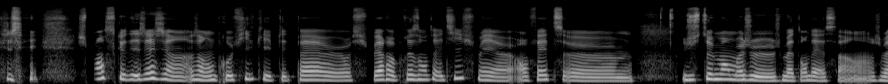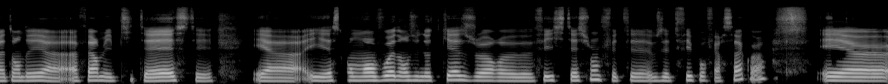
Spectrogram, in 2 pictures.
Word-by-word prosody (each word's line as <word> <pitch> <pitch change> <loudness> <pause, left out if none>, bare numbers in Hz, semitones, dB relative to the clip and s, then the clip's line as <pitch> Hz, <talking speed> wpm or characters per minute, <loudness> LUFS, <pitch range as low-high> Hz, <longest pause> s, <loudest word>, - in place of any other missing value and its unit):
j'ai 230 -4 -1 0.4
je - - -5
pense 270 +3 +1
que 250 - +1
déjà 230 +5 +3
j'ai 245 -4 +1
un 185 -1 -1
j'ai 215 - +2
un 205 +1 +2
profil 205 +5 -2
qui 260 -5 -5
est 195 - -1
peut-être 185 -1 -8
pas, 205 -1 +3 0.2
heu, - - -5
super 210 +2 0
représentatif, 220 +5 -2
mais 195 -3 0
heu, 170 -1 -3
en 185 - -3
fait 215 +3 -1
hem, 160 -3 -2 0.5
justement 230 +3 +3
moi 210 -1 +2
je 180 -5 +3
je 180 - -5
m'attendais 185 +1 0
à 170 - -2
ça 165 - -4
hein. 85 - -5
Je 185 - -6
m'attendais 175 +1 +1
à 155 -3 +1
à 170 - 0
faire 185 +2 +2
mes 175 -2 -1
petits 170 - -10
tests 175 +2 +3
et 160 +1 -5 0.4
et 165 - 0
à 160 -1 +1
et 175 -1 +1
à - - +3
ce - - -3
qu'on 185 0 -1
m'envoie 185 +2 +5
dans 190 -1 +2
une 190 -1 0
autre 180 -1 -2
case 205 -2 +2
genre, 180 -1 +1
heu: 165 -1 0
«Félicitations, 185 +2 -1
vous 215 - -1
faites, 175 0 -8
heu, 170 -1 -1
vous 170 +1 -5
êtes 170 0 -4
fait 195 - -1
pour 185 -1 -6
faire 155 -1 -7
ça» 215 +2 0
quoi 265 - -4 0.5
et 180 -1 +4
heu 170 -1 +4
185 Hz, 220 wpm, -25 LUFS, 170-205 Hz, 0.5 s, m'envoie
